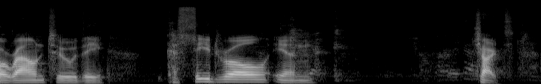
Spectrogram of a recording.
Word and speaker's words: Chartres: Yeah, we're going to go to, I wish Alain was here to pronounce it, Chartres? – Chartres. – Oh, yeah. – Chartres.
